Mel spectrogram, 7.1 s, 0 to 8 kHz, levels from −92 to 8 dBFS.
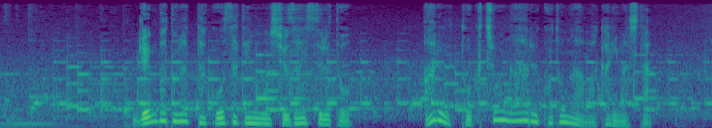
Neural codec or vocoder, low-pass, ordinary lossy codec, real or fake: none; 7.2 kHz; none; real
